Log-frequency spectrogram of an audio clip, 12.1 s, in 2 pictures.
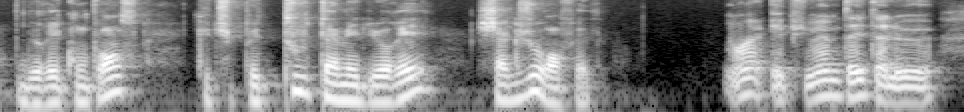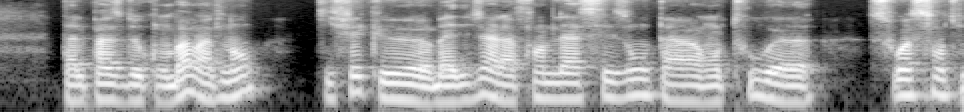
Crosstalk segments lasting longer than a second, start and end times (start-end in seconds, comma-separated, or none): none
